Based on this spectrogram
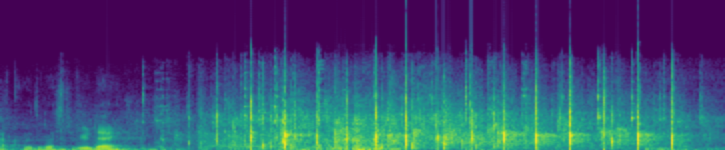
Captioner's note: applause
